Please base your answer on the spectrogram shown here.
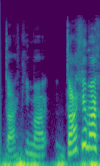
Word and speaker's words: Dakimakura: Hold on, Dakimakura is the correct one, right?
